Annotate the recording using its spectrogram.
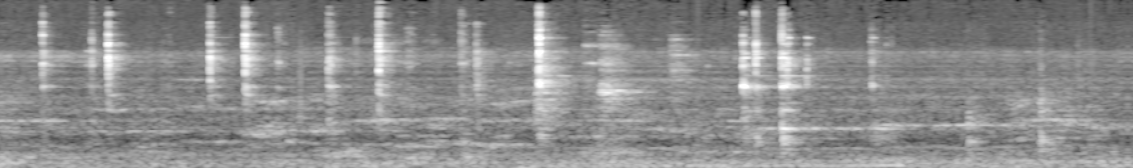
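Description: Light metallic clicks and clinks of small steel parts and a spanner being worked by hand on the hub of a pipe bending machine's spur gear. About a dozen sharp, irregular ticks, a few ringing briefly.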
